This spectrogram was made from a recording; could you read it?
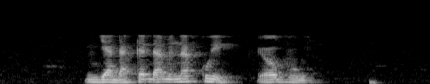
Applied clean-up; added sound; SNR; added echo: none; none; none; none.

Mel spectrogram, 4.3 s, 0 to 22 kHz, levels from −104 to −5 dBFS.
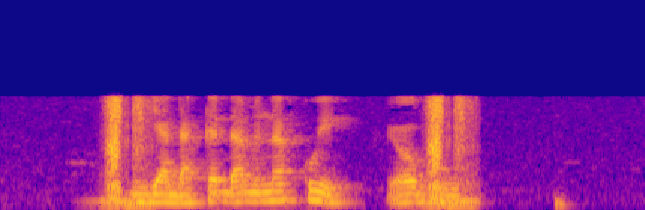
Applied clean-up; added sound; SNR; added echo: none; Writing; -4 dB; none.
